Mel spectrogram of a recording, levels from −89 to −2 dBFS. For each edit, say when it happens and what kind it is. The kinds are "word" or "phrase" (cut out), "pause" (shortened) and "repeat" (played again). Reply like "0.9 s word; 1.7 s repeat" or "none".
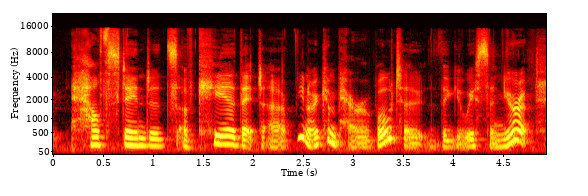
none

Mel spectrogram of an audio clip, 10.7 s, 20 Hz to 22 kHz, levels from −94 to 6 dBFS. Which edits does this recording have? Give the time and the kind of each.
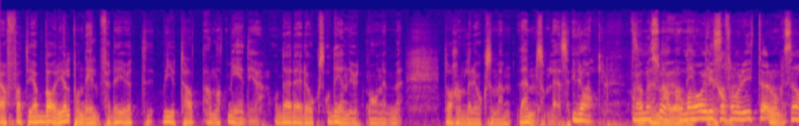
0.9 s word; 1.3 s word; 4.3 s word; 5.8 s pause

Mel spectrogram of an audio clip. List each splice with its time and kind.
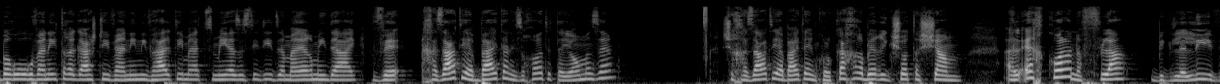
3.6 s pause; 7.2 s pause; 10.7 s word

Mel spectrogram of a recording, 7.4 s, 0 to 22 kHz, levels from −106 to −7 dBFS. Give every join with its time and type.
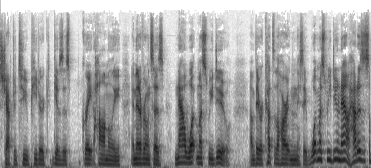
none

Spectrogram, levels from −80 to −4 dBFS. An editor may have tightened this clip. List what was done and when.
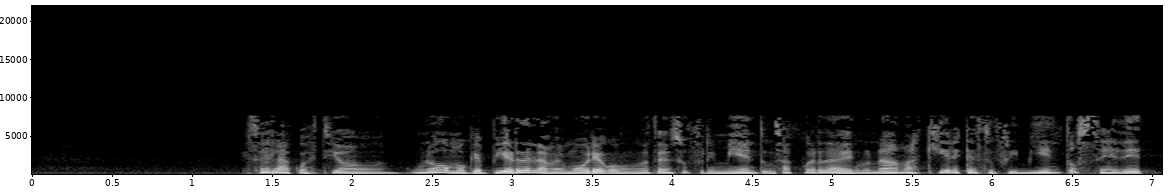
4.6 s word; 5.1 s word

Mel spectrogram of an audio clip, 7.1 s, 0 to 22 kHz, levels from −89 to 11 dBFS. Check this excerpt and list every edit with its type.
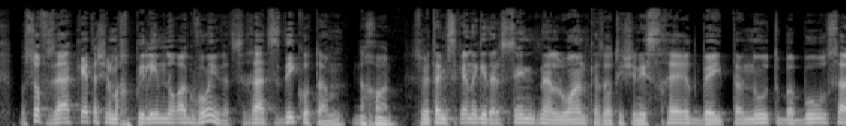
3.4 s pause

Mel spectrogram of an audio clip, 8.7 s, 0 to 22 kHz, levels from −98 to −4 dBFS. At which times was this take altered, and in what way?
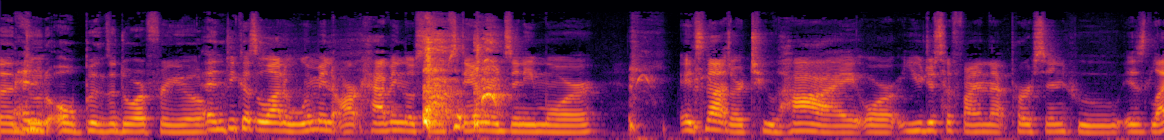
1.7 s word; 5.5 s phrase; 7.1 s word

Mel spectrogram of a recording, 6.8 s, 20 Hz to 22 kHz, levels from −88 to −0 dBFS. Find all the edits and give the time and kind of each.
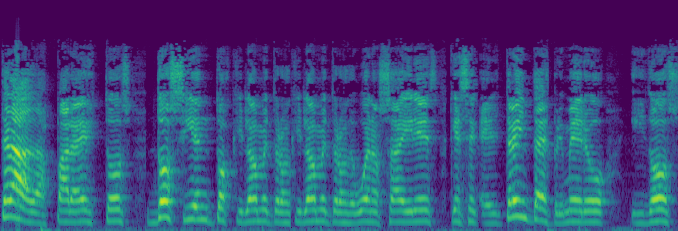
2.9 s repeat; 4.4 s pause; 4.8 s word; 5.5 s word

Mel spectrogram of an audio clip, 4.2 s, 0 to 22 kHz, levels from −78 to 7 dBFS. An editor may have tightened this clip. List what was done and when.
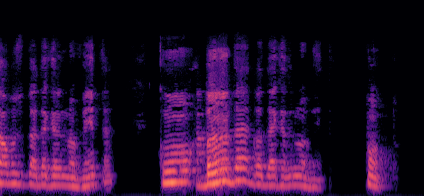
2.0 s word; 2.5 s word

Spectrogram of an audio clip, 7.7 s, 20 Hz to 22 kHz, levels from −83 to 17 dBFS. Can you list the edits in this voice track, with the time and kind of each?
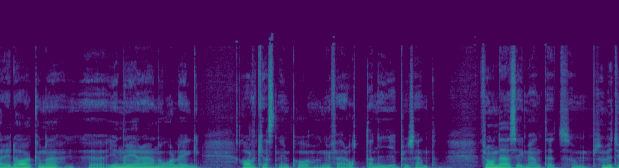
none

